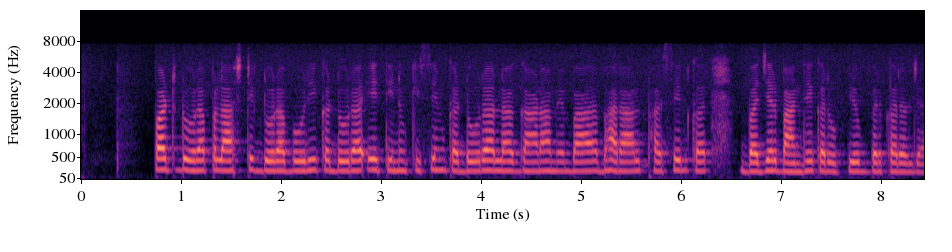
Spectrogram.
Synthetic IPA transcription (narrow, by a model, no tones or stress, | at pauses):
pəʈɖoːɾaplaːsʈɪk̚ɖoːɾaboːɾikaɖoːɾaʔet̪iːnokɪsɪmkaɖoːɾalaɡaːɽ̃amẽbbʱaːɾaːlpʰɐsɪlkəɾ | bɐd͡ʒəɾbãːnd̪ʱekɐɾʊpjoːɡ̚bəɾkəɾəld͡ʒaːt̪ː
